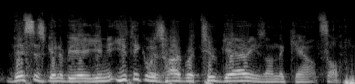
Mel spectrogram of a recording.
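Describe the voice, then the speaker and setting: Somewhat breathy, a man with an American accent speaks at a medium pitch with ordinary pitch variation and a dark, mellow tone. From Utah. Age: 60s. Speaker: city council member. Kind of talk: inauguration speech.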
